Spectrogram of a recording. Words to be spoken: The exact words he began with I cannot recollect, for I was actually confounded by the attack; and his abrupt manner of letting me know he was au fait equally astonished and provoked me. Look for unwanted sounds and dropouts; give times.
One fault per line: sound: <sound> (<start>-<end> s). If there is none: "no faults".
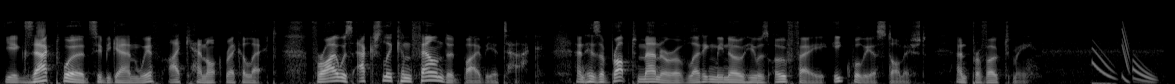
sound: chirp (10.9-11.6 s)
